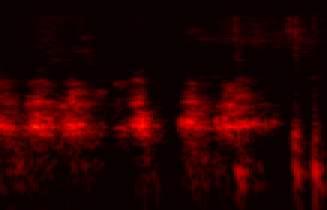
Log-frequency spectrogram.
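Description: A dog barking several short times, heard faintly and thinly over a video call.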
